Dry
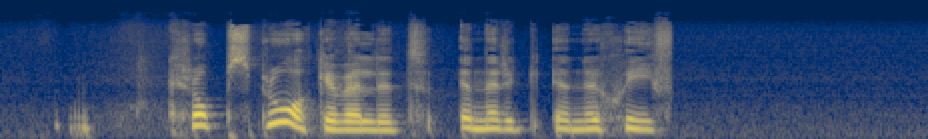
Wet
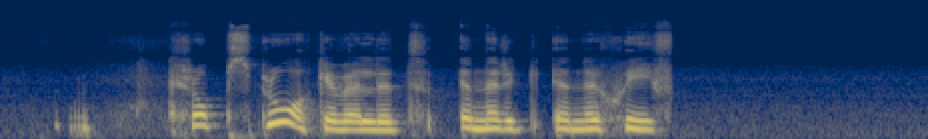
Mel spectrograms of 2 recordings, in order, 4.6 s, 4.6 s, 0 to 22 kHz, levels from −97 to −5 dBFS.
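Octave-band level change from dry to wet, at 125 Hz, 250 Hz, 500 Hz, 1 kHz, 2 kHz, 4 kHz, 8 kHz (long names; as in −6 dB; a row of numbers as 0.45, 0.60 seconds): −1.5 dB, −1.5 dB, −3.0 dB, −7.5 dB, −5.5 dB, below −10 dB, below −15 dB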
